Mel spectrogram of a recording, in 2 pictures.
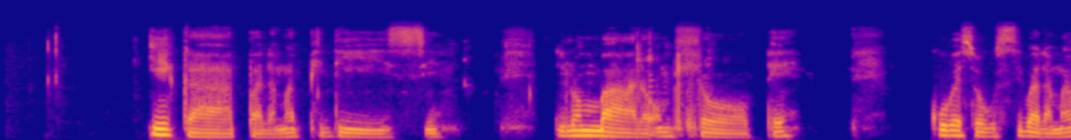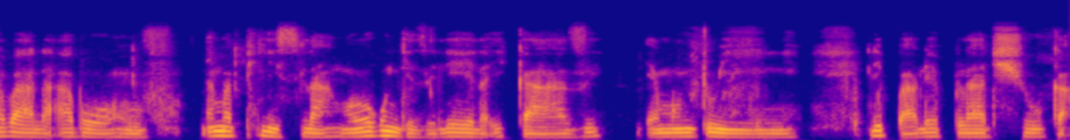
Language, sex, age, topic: North Ndebele, male, 50+, health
